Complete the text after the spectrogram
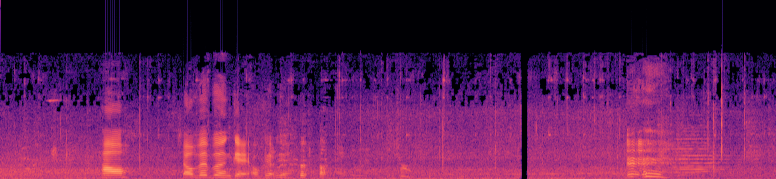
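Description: A young woman speaks close by in short, animated bursts.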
